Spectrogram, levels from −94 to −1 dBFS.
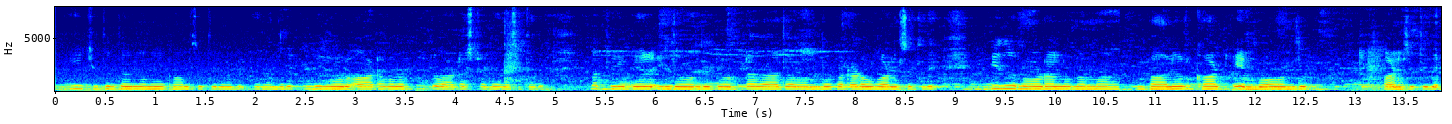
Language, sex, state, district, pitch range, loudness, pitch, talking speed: Kannada, male, Karnataka, Raichur, 220-230 Hz, -28 LUFS, 225 Hz, 110 wpm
